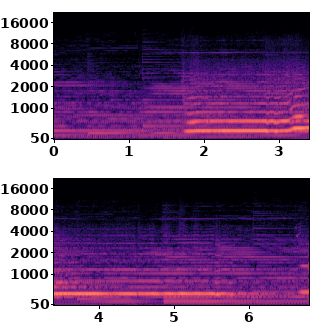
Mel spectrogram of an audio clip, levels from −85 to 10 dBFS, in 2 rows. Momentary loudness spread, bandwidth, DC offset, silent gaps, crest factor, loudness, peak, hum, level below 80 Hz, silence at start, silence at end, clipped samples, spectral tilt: 19 LU; 9.4 kHz; under 0.1%; none; 14 dB; -21 LUFS; -8 dBFS; none; -56 dBFS; 0 s; 0 s; under 0.1%; -7 dB/octave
